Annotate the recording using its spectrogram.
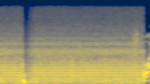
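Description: Steady electrical hum with hiss, a stack of steady tones that holds unchanged through a pause in speech, with a brief short sound about a third of a second in.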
